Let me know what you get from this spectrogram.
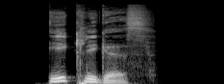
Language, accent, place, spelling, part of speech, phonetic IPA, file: German, Germany, Berlin, ekliges, adjective, [ˈeːklɪɡəs], De-ekliges.ogg
- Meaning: strong/mixed nominative/accusative neuter singular of eklig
